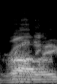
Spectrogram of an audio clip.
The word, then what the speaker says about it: Raleigh: So real quick, driving distance, any major cities close to Raleigh? Is that how you say it? Raleigh, exactly.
